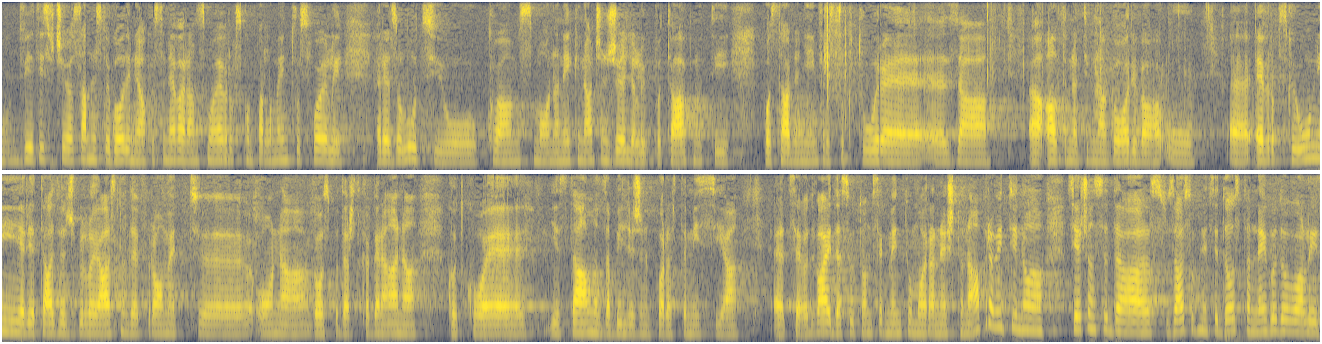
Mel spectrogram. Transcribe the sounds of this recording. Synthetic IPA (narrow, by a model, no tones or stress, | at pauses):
d̪ʋijet̪isu̥t͡ɕeio̞samnest̪o̞jɡo̞d̪iniakosene̞ʋaɾamsmoue̞ʋɾo̞psko̞mpaɾlˠame̞nt̪uusʋo̞jili | ɾe̞zo̞luːt̪sijuko̞jomsmo̞nane̞kinaːt͡ʃinʒe̞ʎe̞lipo̞t̪aknut̪ipo̞st̪aʋʎaɲe̞infɾast̪ɾukt̪uːɾe̞za | ʔa̰lˠt̪e̞ɾnat̪iːʋnaɡo̞ɾiʋaʔu | e̞ʋɾo̞psko̞juːniije̞ɾje̞t̪aet͡ʃbiːlˠo̞jasnod̪ajepɾo̞ːme̞t̪ | o̞naɡo̞spo̞d̪aɾskaɡɾaːna | ko̞d̪kʰo̞jeje̞st̪aːlˠnozabiʎe̞ʒe̞npo̞ɾast̪e̞misija | t̪seo̞d̪ʋaid̪aseut̪o̞mse̞ɡme̞nt̪umo̞ːɾane̞ʃt̪o̞napɾaʋit̪ino̞sjet͡ʃamse̞d̪asuzaːst̪upnit̪id̪o̞st̪ane̞ɡo̞d̪o̞ʋali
